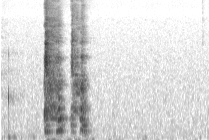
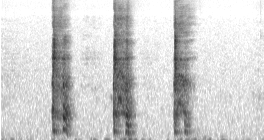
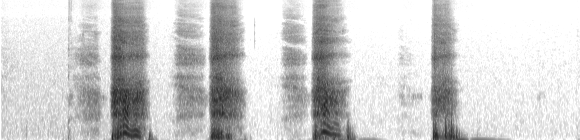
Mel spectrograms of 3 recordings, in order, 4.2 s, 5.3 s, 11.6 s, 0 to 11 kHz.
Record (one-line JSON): {"cough_length": "4.2 s", "cough_amplitude": 23143, "cough_signal_mean_std_ratio": 0.29, "three_cough_length": "5.3 s", "three_cough_amplitude": 32768, "three_cough_signal_mean_std_ratio": 0.32, "exhalation_length": "11.6 s", "exhalation_amplitude": 32768, "exhalation_signal_mean_std_ratio": 0.36, "survey_phase": "beta (2021-08-13 to 2022-03-07)", "age": "65+", "gender": "Male", "wearing_mask": "No", "symptom_none": true, "smoker_status": "Ex-smoker", "respiratory_condition_asthma": false, "respiratory_condition_other": false, "recruitment_source": "REACT", "submission_delay": "0 days", "covid_test_result": "Negative", "covid_test_method": "RT-qPCR", "influenza_a_test_result": "Negative", "influenza_b_test_result": "Negative"}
